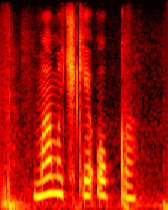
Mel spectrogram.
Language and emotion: Russian, neutral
